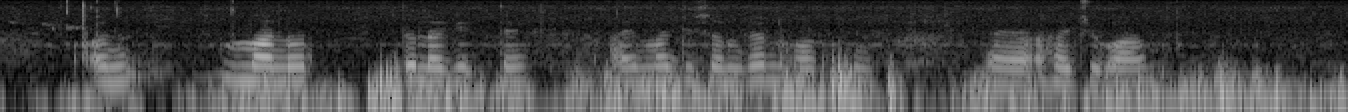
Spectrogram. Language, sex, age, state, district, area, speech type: Santali, female, 18-30, West Bengal, Birbhum, rural, spontaneous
